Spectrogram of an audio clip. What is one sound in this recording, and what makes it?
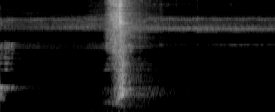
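A sword is drawn from its sheath with a sharp metallic ring.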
